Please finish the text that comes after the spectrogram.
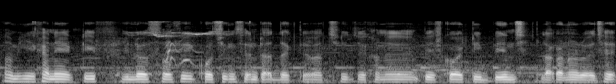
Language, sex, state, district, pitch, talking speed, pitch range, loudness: Bengali, male, West Bengal, Cooch Behar, 115 Hz, 135 wpm, 110-120 Hz, -15 LUFS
